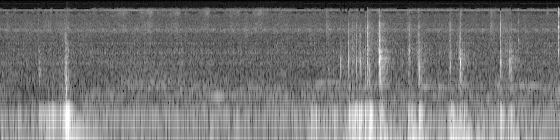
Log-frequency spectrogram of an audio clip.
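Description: Computer keyboard keys pressed for Photoshop shortcuts: one sharp click, a pause, then a quick burst of several close, fairly quiet key taps with no talking.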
